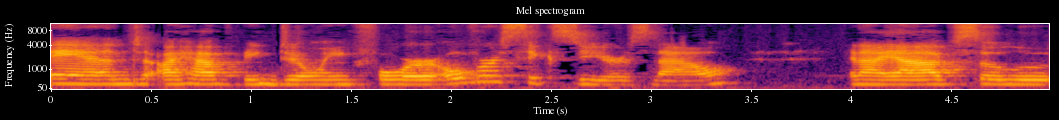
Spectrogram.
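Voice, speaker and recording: A woman with a Brazilian accent speaks at a very slow pace. Her tone is bright and sharp, and her pitch is medium. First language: Portuguese. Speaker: marriage and family therapist. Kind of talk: podcast interview.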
